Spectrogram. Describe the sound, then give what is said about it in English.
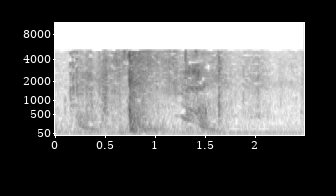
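A big, heavy door, said to weigh half a ton, swings with a groaning creak and then shuts with a single loud, booming slam, followed by a low rumbling scrape as it settles. “Close that big door and lock it tight.”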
